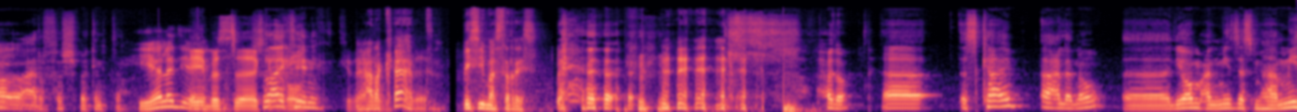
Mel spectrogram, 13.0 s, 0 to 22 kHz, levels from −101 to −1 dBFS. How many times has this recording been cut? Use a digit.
0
